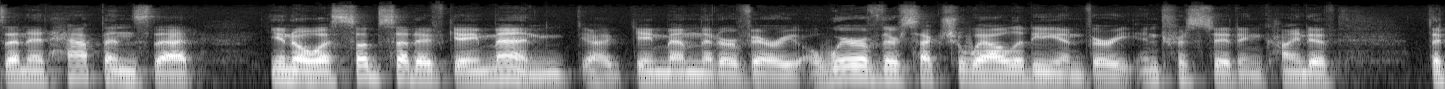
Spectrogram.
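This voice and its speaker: Calm analytical male speech expert, ordinary mid voice. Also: mid-range voice. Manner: measured, analytical. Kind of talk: interview explanation.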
